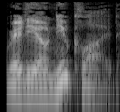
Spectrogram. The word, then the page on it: radionuclide: British English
